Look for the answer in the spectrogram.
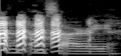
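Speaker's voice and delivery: slow, loud apology through laughter; laughing apology. Real, not acted. Host sorry for bringing up the rejection, laughing. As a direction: stumble over the apology while laughing.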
